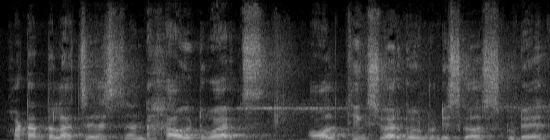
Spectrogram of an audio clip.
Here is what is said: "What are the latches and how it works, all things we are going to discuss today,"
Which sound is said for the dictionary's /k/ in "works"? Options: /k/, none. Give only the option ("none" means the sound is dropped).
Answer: /k/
